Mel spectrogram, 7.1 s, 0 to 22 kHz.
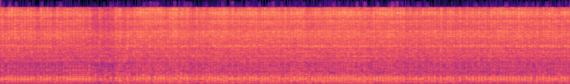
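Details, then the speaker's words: Craftsman WS 4200 30cc four-stroke weed eater with new replacement carburetor, mixture screw set two and a half turns out; steady even buzz, no surging or misfire, runs much better than before when it bogged on throttle; normal running. "it actually runs a lot better than it did before when I would get it to start because when I would get it to start before even when I hit the gas it would bog out"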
